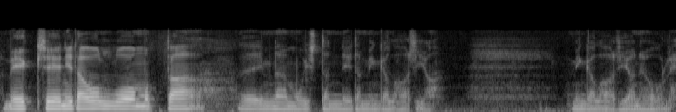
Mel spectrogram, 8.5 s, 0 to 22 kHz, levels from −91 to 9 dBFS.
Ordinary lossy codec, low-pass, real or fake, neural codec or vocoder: none; 7.2 kHz; real; none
